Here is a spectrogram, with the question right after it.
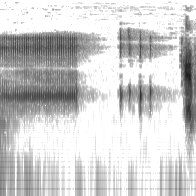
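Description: A telephone in a radio drama, one long electronic ring followed by a few short chirping pulses, then a sharp click as the receiver is picked up, clear against a silent background.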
